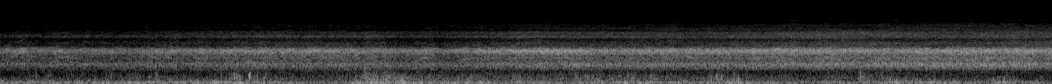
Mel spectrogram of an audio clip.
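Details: Large flock of snow geese settling for the night on Fir Island near Mount Vernon, Washington: a dense, continuous roar of overlapping honks and yelps, with no single bird standing out.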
